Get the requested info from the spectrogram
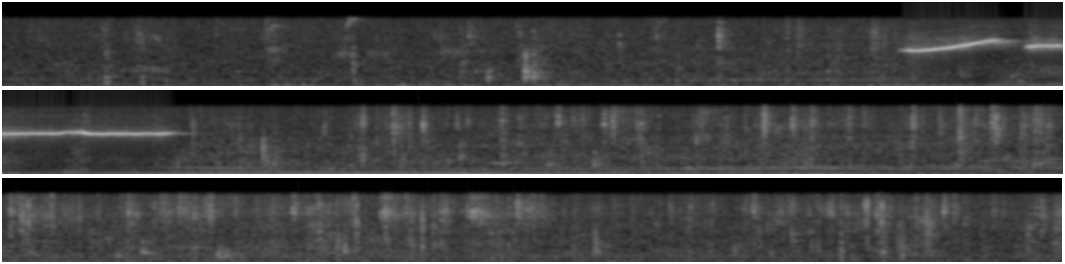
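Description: A whistle calling the doodle puppies: a short rising note, then a held steady note about a second long, about four and a half seconds in. Around it, faint scattered clicks and patter of the puppies' paws on the patio paving.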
